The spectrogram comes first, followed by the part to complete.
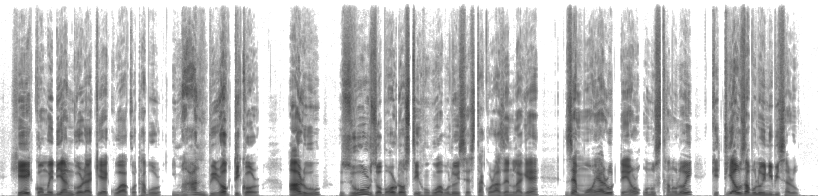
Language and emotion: Assamese, disgusted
